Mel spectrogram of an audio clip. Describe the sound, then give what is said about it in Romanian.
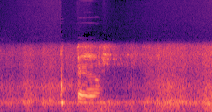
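Wind buffets the microphone of a caller's phone on speakerphone, a steady rough rushing over a narrow telephone line, with a sharp click and a brief warbling tone partway through. “A, se aude da. mai mult vântul.”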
